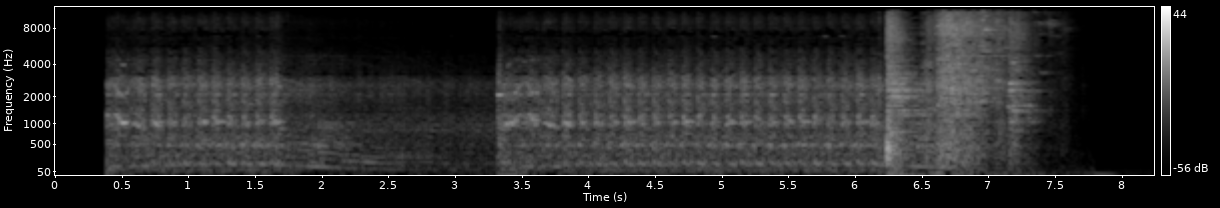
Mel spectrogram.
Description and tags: A cranking engine shatters like glass.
